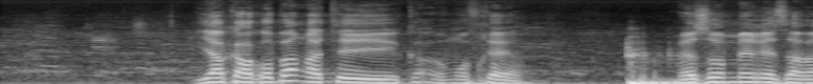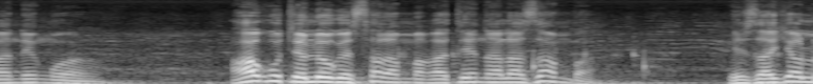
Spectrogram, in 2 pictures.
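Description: A man sings loudly into a microphone over loudspeakers.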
